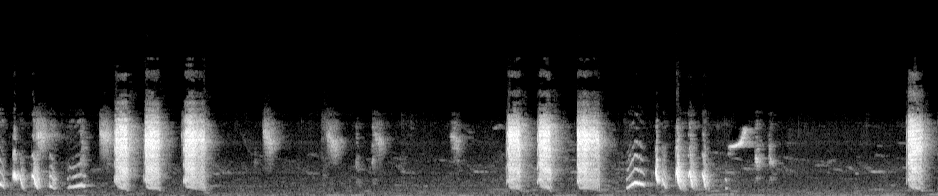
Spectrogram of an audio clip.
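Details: Long-tailed shrike (Lanius schach) mimicry song, including borrowed canary and many other birds' phrases: harsh, squawky bursts mixed with rapid high chirps and a slurred whistle, in quick uneven phrases.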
